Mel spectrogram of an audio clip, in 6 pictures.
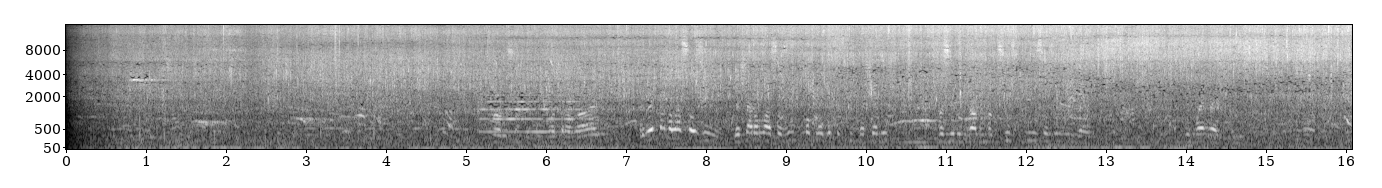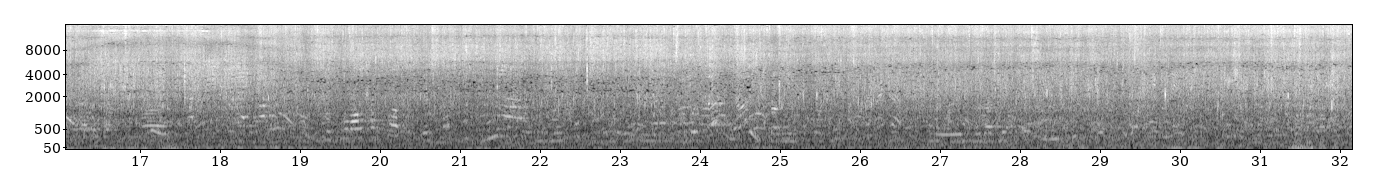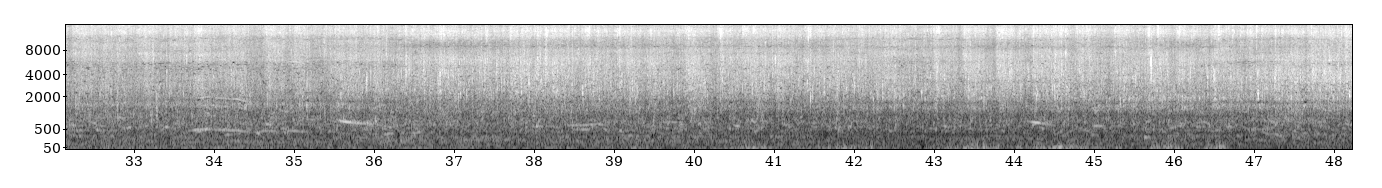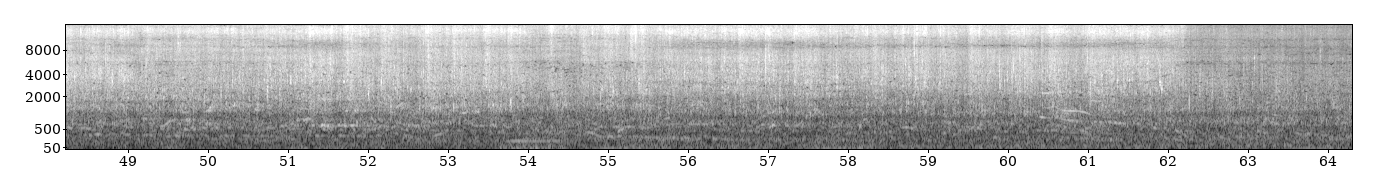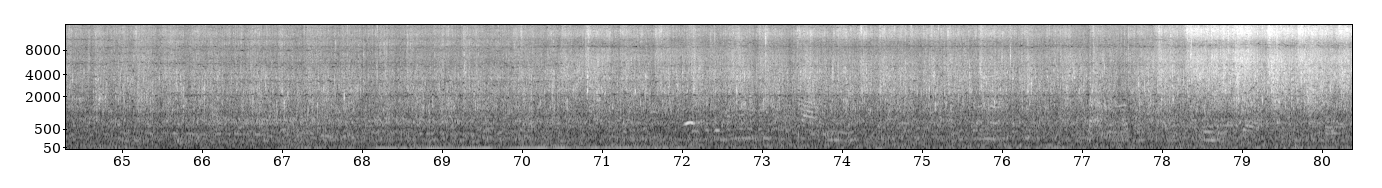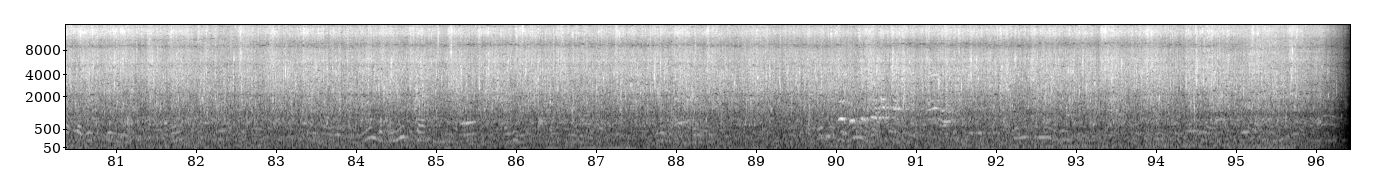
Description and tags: Water fountain at Jardim Augusto Gil, garden by Miradouro Sophia de Mello Breyner, Graça, Lisboa/Lisbon. People talking nearby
